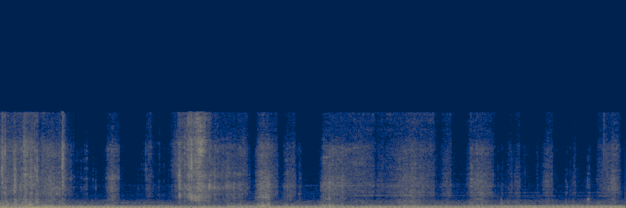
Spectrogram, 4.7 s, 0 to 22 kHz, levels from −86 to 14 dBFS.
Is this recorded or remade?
recorded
